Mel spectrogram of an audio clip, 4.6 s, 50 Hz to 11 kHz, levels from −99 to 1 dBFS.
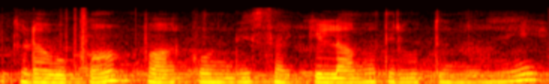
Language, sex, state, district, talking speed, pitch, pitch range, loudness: Telugu, female, Telangana, Karimnagar, 90 wpm, 155 Hz, 150-165 Hz, -31 LUFS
